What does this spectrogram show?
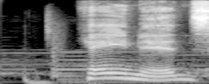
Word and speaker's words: canid: It was kind of annoying that us canids and oh my god, I'm searching this pronunciation right now.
